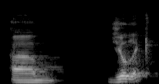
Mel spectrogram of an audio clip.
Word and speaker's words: Gulick: His name is Jake Gulick. That's the right way to say it. Jake Gulick. That kind of rhymes a little bit.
